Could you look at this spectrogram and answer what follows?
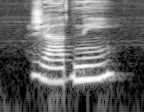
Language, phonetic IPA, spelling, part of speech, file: Czech, [ˈʒaːdniː], žádný, pronoun, Cs-žádný.ogg
- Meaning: 1. none, no (not any) 2. no (no proper, no true)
